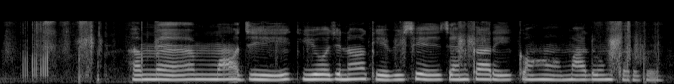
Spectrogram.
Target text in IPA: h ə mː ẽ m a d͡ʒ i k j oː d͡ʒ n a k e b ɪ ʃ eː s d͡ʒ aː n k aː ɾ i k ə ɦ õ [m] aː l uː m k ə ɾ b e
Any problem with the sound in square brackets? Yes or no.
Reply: no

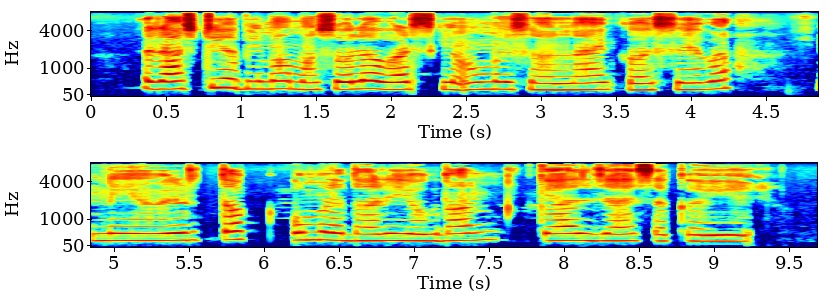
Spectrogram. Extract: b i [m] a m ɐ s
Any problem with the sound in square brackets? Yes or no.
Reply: no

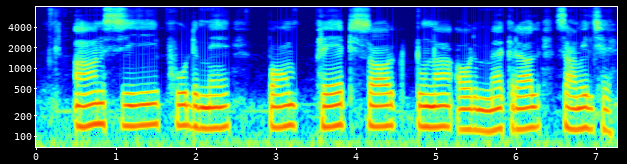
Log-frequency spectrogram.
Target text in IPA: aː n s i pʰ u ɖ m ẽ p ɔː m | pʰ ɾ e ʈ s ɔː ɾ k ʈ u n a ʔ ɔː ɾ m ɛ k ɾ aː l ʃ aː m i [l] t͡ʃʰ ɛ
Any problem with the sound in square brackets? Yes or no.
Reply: no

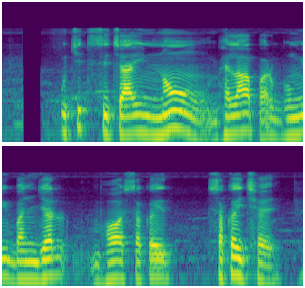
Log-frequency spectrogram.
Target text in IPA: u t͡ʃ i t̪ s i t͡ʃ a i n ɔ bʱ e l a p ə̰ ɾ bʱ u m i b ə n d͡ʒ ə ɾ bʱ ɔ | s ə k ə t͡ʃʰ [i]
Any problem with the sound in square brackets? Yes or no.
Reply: yes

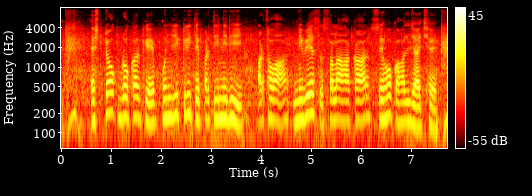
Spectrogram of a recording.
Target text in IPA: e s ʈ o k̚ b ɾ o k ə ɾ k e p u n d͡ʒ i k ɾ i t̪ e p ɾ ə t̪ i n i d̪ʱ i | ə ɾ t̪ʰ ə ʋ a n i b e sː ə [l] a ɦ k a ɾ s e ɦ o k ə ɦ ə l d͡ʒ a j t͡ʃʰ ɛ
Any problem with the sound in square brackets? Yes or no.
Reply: no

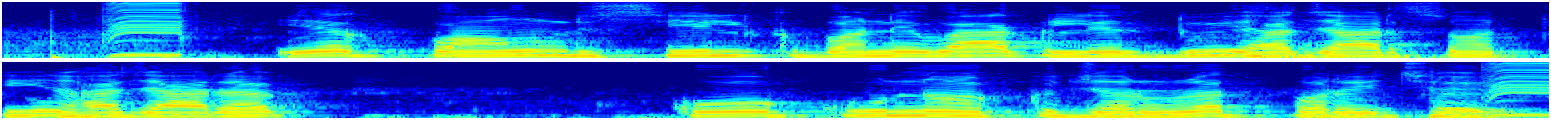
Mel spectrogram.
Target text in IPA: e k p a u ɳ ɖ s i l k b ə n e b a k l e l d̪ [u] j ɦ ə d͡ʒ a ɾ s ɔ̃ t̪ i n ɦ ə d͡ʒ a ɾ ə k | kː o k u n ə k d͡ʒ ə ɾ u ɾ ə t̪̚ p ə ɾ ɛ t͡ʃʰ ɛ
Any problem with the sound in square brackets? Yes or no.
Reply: no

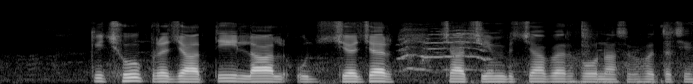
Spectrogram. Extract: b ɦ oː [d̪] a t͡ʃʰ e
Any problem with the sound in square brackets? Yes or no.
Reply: yes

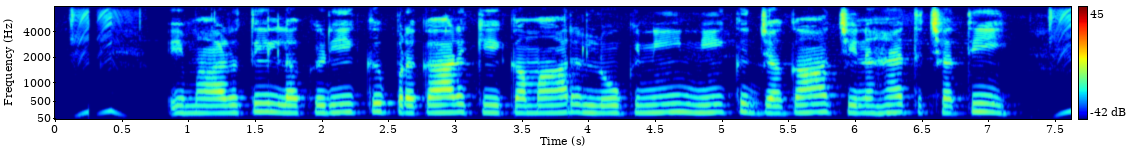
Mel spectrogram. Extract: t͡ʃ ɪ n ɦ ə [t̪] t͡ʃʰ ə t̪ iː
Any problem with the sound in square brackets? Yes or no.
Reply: no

